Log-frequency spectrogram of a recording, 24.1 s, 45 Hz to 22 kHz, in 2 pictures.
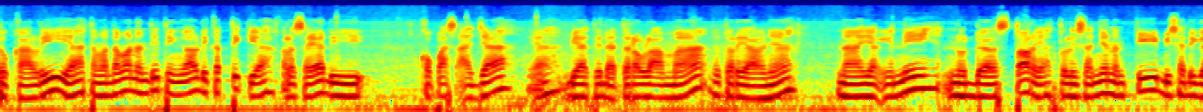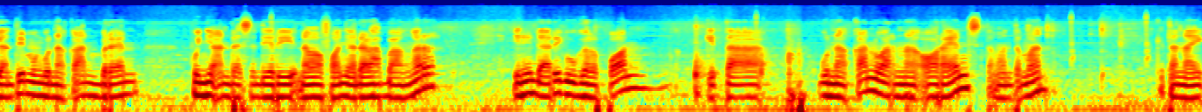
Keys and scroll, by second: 0.5 ctrl+v, 8.0 F10, 8.0 F10.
